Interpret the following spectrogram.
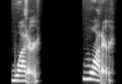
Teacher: on ne prononce pas le a comme un A français avec la bouche bien ouverte mais water vous pouvez aussi le prononcer à la Britannique avec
